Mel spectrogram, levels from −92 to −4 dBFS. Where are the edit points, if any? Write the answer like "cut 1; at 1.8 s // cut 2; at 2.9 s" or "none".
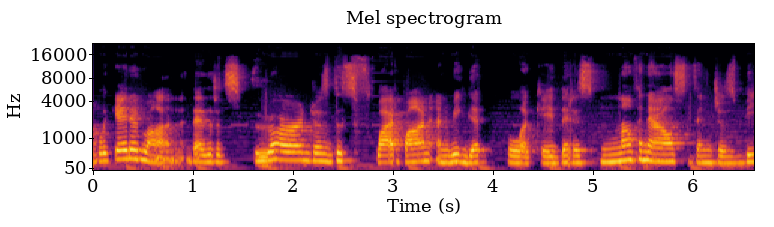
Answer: none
